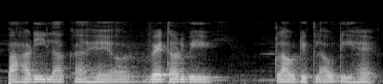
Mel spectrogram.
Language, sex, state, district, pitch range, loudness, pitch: Hindi, male, Sikkim, Gangtok, 105-115 Hz, -17 LUFS, 110 Hz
